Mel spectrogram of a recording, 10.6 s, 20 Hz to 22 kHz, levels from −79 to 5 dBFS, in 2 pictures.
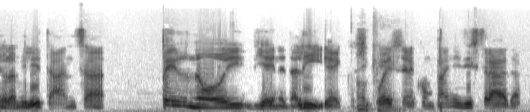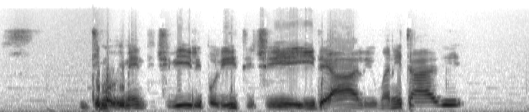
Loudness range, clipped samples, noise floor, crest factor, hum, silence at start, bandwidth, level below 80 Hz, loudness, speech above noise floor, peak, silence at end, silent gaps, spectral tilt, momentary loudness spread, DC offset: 3 LU; under 0.1%; -43 dBFS; 12 dB; none; 0 s; 15 kHz; -42 dBFS; -12 LUFS; 30 dB; 0 dBFS; 0.7 s; none; -4 dB/octave; 9 LU; under 0.1%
